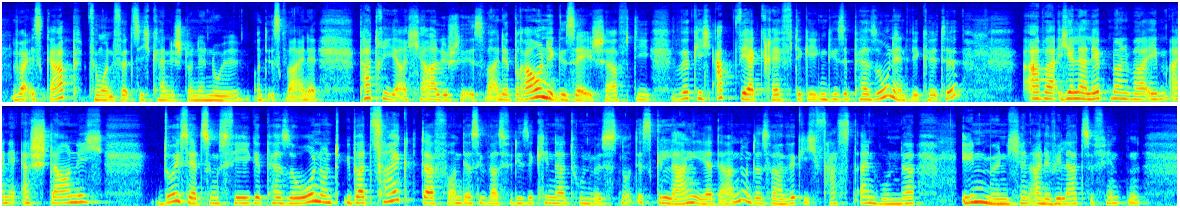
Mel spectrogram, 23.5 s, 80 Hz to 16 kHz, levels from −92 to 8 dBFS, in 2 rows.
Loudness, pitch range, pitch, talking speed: -20 LUFS, 180-215 Hz, 195 Hz, 160 wpm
